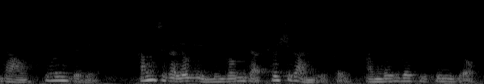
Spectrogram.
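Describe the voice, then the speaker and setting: Man lecturing, gravelly voice, warm dark tone, repeats terms, faint background hiss. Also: on the high side, lo-fi sound. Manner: explanatory, repeats key terms, thinks aloud with fillers. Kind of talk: classroom lecture.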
